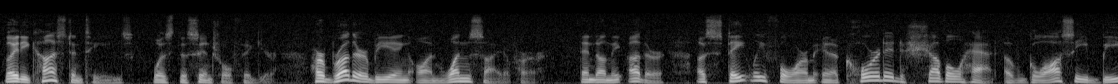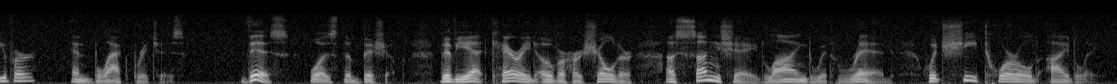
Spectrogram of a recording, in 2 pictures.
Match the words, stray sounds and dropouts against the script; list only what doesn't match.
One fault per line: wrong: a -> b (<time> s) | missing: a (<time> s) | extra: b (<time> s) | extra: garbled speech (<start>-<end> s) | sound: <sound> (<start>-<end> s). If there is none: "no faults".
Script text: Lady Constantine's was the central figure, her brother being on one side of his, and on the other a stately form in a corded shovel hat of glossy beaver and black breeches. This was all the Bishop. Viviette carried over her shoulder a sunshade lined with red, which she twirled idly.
wrong: his -> her (5.2 s)
missing: all (14.6 s)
